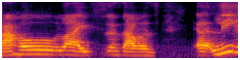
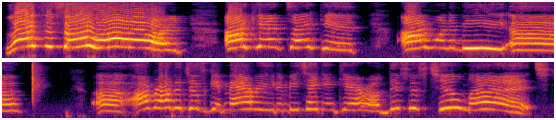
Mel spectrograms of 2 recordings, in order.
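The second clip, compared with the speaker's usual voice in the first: high, slow whining falsetto, hammed up; mock a young person sobbing into a car video; over-the-top high whimpering complaint; mock whiny Gen Z crying; 6 dB louder, slower than usual. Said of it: "making them car videos crying".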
